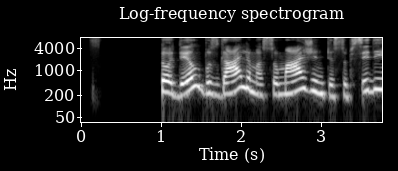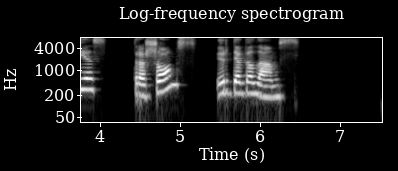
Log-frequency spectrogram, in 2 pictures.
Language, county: Lithuanian, Alytus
